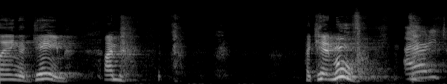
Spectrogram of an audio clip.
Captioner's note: pants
